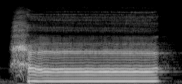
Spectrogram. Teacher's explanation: হা হরফটি উচ্চারিত হবে কণ্ঠনালীর মধ্যখান হতে। গলা চিপে ধরে আপনি উচ্চারণ করুন।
